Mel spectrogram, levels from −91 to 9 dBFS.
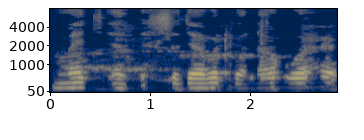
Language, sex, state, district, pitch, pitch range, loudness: Hindi, female, Bihar, Sitamarhi, 175 Hz, 165-180 Hz, -28 LUFS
